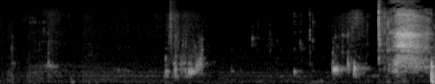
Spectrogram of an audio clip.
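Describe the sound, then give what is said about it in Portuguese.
Someone drinks a glass of water: a few quiet wet gulps and swallowing sounds, then a loud, breathy exhale at the end. No one speaks. “Então vou beber uma água e depois vamos ler uma matériazinha, tá?”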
